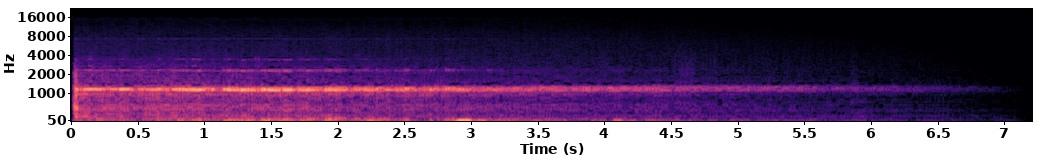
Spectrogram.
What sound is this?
The Raetis is a balloon like plant that floats far above the surface, this sound is used to locate other Raetis, as the noise will trigger a reflexive response to make the noise.
(the last one sucked, so I made this instead)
